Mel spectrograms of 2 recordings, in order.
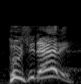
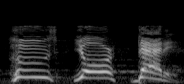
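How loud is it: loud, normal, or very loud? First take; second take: loud; very loud. First: It is said a little louder. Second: It is said loudest and most emphatically.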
